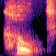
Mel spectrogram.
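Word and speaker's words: court: It's spelled C-O-U-R-T. We say coat, C-O-A-T, to the comforting warmth of the radiator heat in Central City.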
